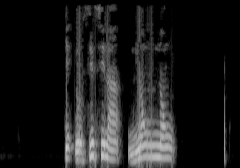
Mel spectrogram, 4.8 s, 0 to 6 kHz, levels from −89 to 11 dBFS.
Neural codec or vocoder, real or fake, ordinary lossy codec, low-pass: none; real; MP3, 24 kbps; 5.4 kHz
